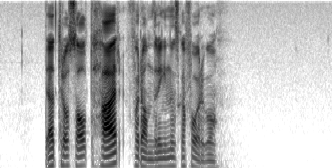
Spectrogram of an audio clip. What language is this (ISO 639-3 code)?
nor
